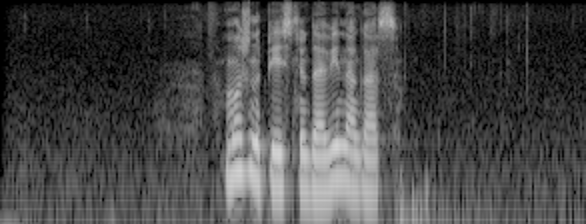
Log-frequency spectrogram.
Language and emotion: Russian, neutral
